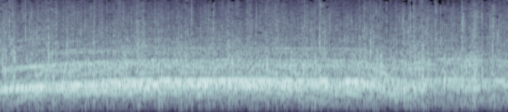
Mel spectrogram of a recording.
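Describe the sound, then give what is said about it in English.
Audience applause for a guest at a live show: loud, steady clapping mixed with sustained high cheers and whoops, dipping slightly near the end. “A big round of applause to the wonderful Dr. Anne-Marie Imafidon”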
